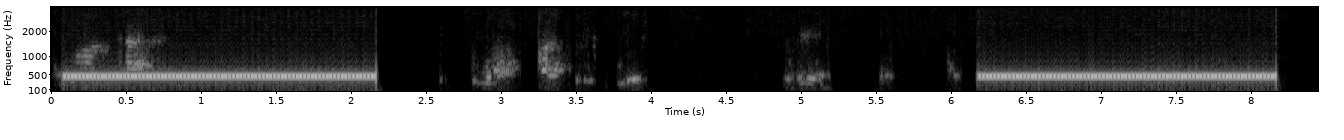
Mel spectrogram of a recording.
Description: Ringback tone (North America), 440 + 480 Hz.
